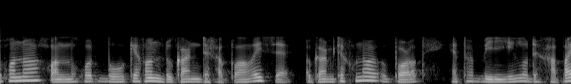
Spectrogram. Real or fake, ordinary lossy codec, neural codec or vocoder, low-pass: fake; none; codec, 24 kHz, 0.9 kbps, WavTokenizer, small release; 3.6 kHz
